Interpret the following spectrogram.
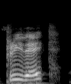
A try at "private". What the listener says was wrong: the ATE in some cases, okay, is not pronounced ate.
